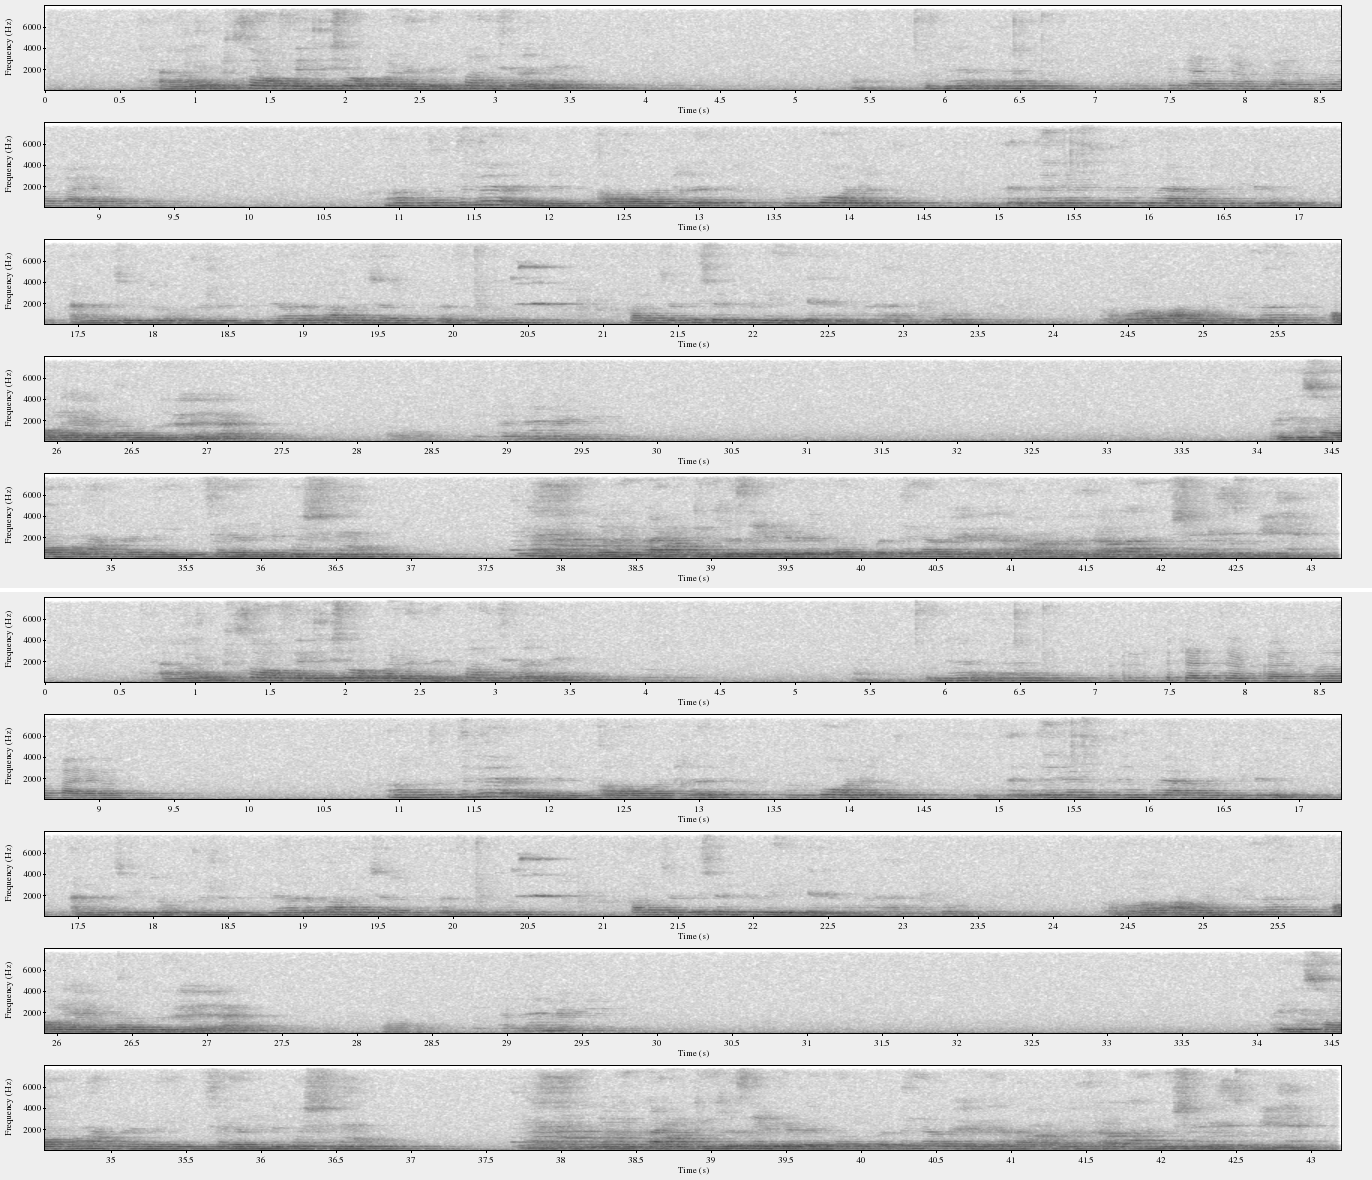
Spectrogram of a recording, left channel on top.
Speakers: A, on the left; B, on the right.
A: ആ സോഫന്റെ ഷോപ്പ ആണ് ഇത് ഫർണിച്ചർന്നെ
B: ആ
A: ആ പിന്നെ ഇങ്ങെ
B: എടുത്തിട്ട് അടിച്ചു കൊടുക്കാണോ അതോ കടകൾ
A: മൊത്തത്തില് ഉണ്ട് ഓർഡറ് നമുപ്പോൾ ഓർഡർ തരിയാണെങ്കിൽ പോയി അളവെടുത്തിട്ട് അങ്ങനെ ചെയ്തു കൊടുക്കുന്നു
B: ഓ
A: പിന്നെ ഫർണിച്ചർന്ന് ഫർണിച്ചറിന്റെ ഷെഡിൽ വേകയാണ് ഇവിടെ ആദ്യപ്പോം അപ്പൊ അവിടക്ക്ള്ള
B: അതെ
A: ഓർഡറുകളൊക്കെ കിട്ടും
B: ഓ
A: അത് ആ ഈ ഈ സോഫ മാത്രല്ല ഈ ചെയറിന്റെ കുശനും
B: ആ
A: അതെ
B: ആ
A: പോലെ കൈ കട്ടിൽന്റെ സെഡില ഉള്ളത് ഇപ്പോ ഇപ്പോഴത്തെല്ലാ വീട്ടിലും കട്ടിൻ്റെ സൈഡും കുഷൻ വേക്കുന്നില്ല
